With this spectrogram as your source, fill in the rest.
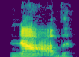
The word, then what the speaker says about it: knob: it's this one guys it's the kn so let's underline the kn and the k is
